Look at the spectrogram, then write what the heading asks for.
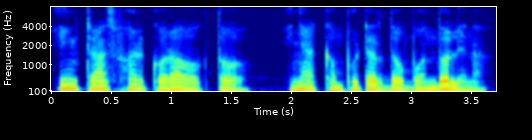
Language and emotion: Santali, sad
